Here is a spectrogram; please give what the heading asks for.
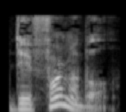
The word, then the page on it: deformable: British English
